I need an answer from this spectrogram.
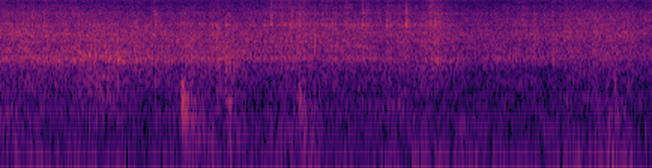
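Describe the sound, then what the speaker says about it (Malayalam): Mango pickle in a pan gets vinegar poured in and is stirred, giving a steady low sizzle with soft scraping movements, close and even throughout. "അതിലേക്ക് ഞാൻ നമ്മളിവിടെ എടുത്തു വെച്ചിരുന്ന വിനീഗറും കൂടെ ചേർക്കുകയാണ്."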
